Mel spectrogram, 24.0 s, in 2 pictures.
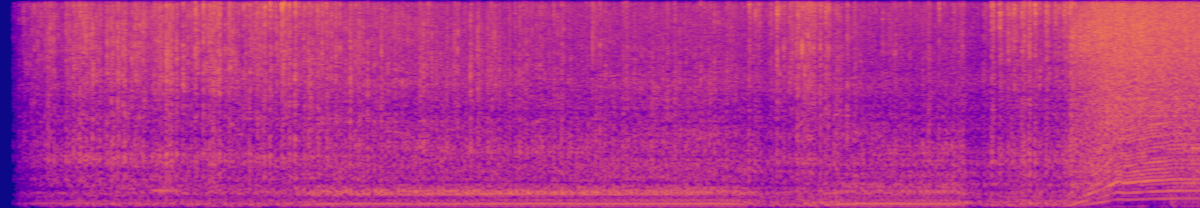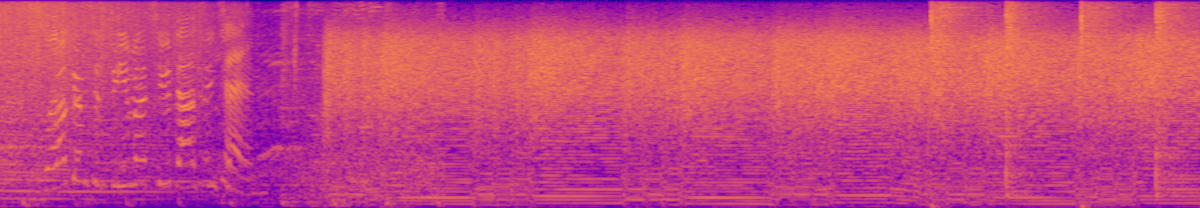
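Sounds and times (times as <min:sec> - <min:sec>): car engine droning: 0:00.2 - 0:14.4.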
